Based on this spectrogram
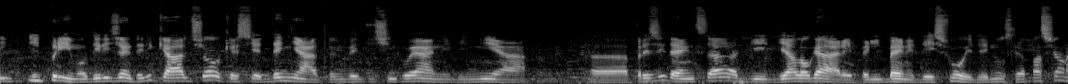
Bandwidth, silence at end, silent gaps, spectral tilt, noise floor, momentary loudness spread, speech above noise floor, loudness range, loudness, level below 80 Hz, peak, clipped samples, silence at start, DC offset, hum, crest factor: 16 kHz; 0 s; none; -4.5 dB/octave; -47 dBFS; 11 LU; 24 dB; 5 LU; -23 LUFS; -56 dBFS; -4 dBFS; under 0.1%; 0 s; under 0.1%; none; 18 dB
